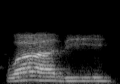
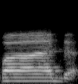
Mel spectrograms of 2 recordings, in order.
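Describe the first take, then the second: First: The word ends with an added long 'ee' vowel. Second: The word ends sharply on the 'd' consonant. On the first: "berwakaf pada dal dengan menambah ya" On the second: "berwakaf pada dal tanpa menambahnya"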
